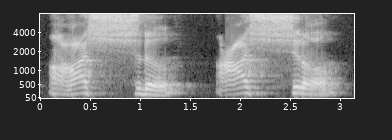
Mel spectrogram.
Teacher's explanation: آئین کو پڑھتے وقت آئین کا ساؤنڈ آنا چاہیے، حمزہ کی آواز نہیں آنی چاہیے۔ آئین کے بعد شین ہے، عشر نہیں پڑھنا، عشر پڑھیں گے تو شین میں قلقلہ ہو جائے گا۔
